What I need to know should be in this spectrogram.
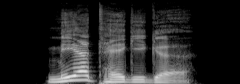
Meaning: inflection of mehrtägig: 1. strong/mixed nominative/accusative feminine singular 2. strong nominative/accusative plural 3. weak nominative all-gender singular
- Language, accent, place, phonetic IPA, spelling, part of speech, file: German, Germany, Berlin, [ˈmeːɐ̯ˌtɛːɡɪɡə], mehrtägige, adjective, De-mehrtägige.ogg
